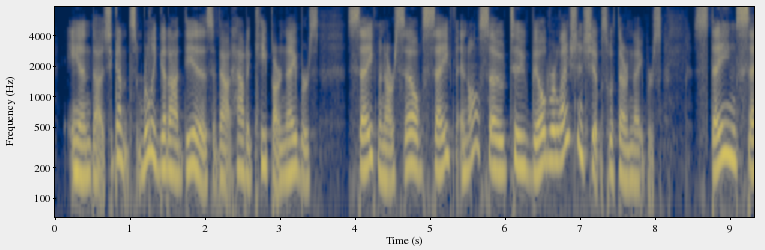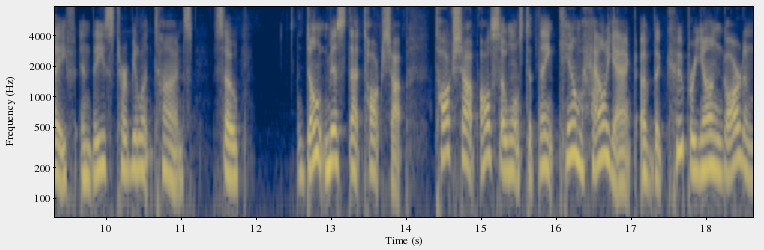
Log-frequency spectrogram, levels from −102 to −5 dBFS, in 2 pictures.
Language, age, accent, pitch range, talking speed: English, 50-69, American, 165-215 Hz, 165 wpm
